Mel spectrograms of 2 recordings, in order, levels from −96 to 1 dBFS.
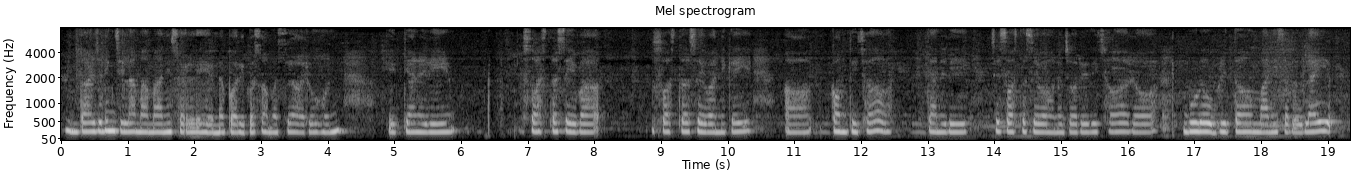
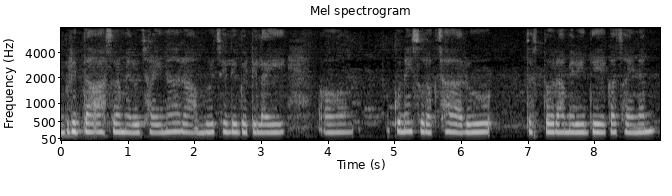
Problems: none marked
